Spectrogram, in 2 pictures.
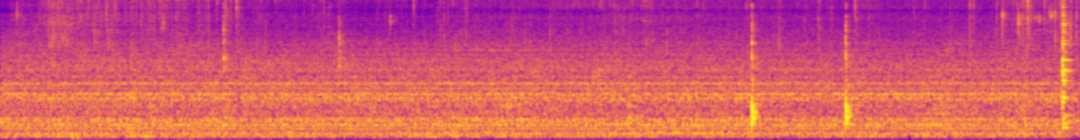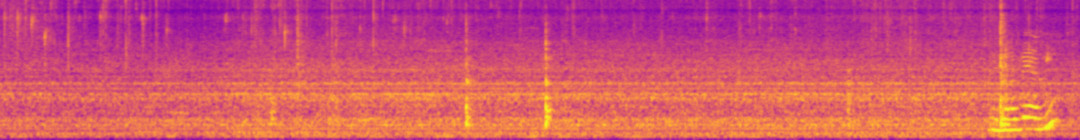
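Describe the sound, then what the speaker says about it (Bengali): Taro tikia patties frying in hot oil, one laid in after another, give off a steady soft sizzle with occasional sharp pops and crackles, heard close, and a louder bubbling burst near the end. "তেলটা গরম হয়ে গেছে, এর মধ্যে আমি এই একটা একটা করে টিকিয়া দিয়ে দেবো।"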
